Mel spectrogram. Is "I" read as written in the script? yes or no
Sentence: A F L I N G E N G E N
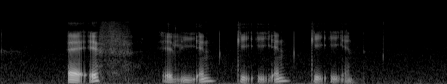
yes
